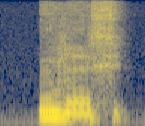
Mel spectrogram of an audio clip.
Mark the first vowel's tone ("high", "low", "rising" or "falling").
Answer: high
